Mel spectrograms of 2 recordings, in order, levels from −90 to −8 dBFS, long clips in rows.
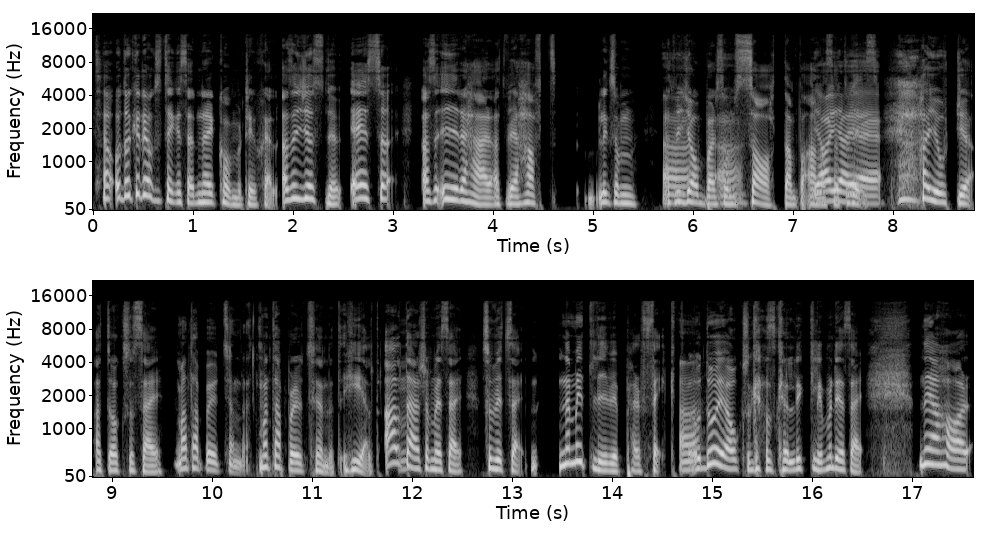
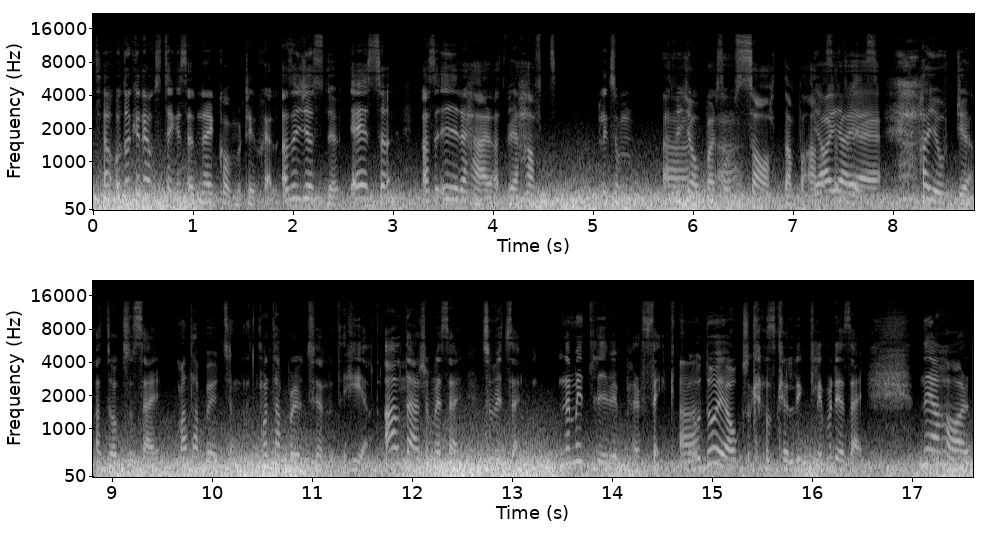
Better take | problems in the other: first | wind noise on the microphone; heavy; 2 dB above the speech

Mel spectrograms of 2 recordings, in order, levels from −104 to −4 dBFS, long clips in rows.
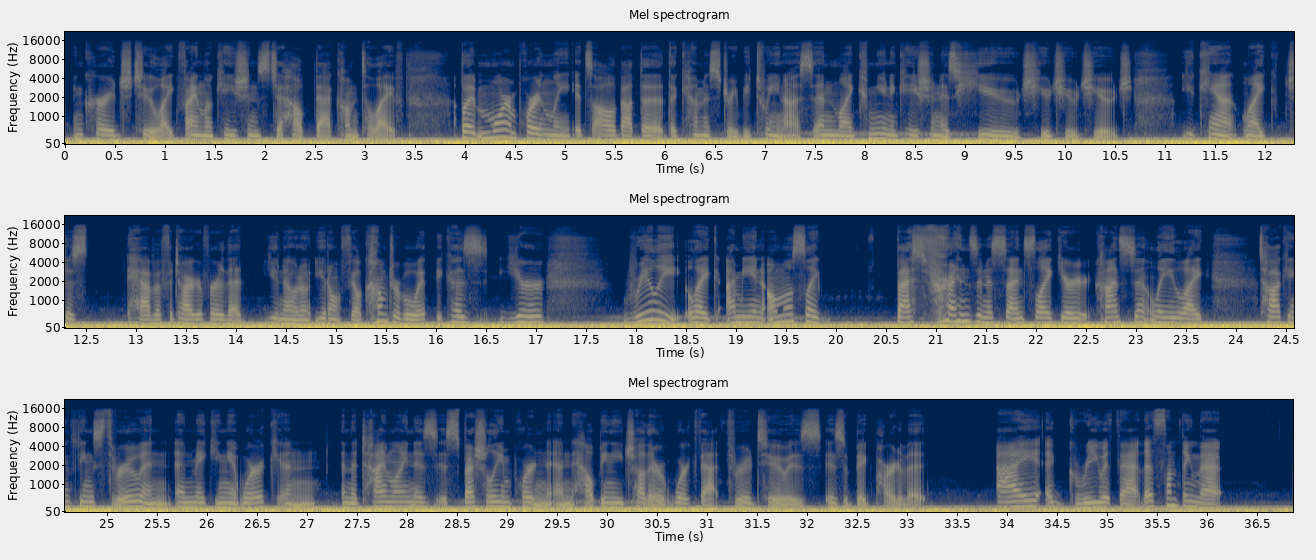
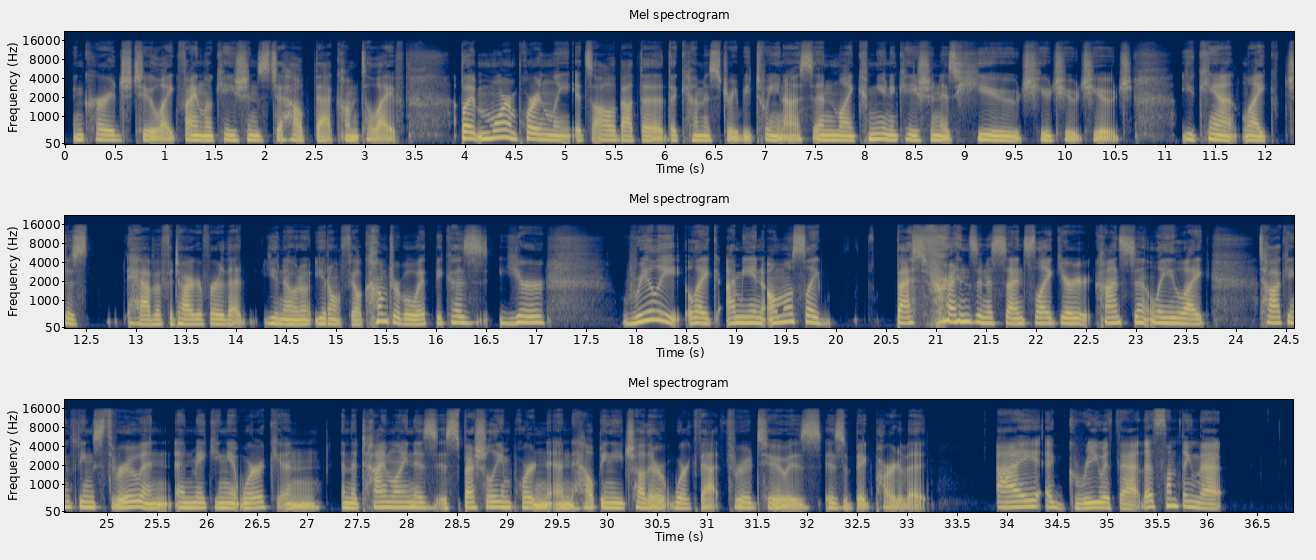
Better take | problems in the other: second | low rumble; loud; throughout; 3 dB below the speech

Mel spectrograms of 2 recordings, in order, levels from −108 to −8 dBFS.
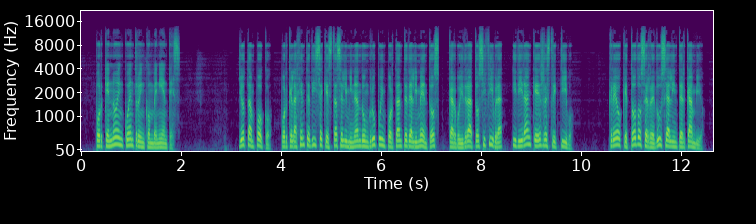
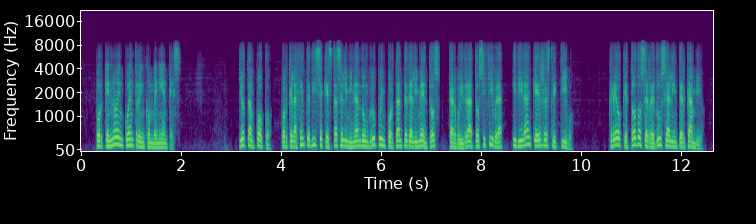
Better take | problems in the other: first | garbled, watery; slightly; nothing above 7.5 kHz

